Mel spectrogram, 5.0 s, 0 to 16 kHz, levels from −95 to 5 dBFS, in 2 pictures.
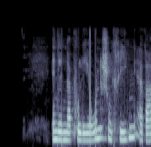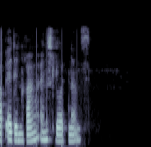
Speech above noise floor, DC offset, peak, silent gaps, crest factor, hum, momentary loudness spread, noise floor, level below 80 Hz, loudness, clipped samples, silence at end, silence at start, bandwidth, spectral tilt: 62 dB; under 0.1%; -4 dBFS; none; 18 dB; none; 10 LU; -82 dBFS; -56 dBFS; -20 LUFS; under 0.1%; 1.05 s; 0.85 s; 7.8 kHz; -6.5 dB/octave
